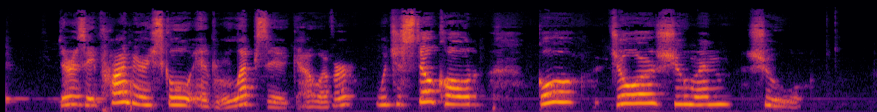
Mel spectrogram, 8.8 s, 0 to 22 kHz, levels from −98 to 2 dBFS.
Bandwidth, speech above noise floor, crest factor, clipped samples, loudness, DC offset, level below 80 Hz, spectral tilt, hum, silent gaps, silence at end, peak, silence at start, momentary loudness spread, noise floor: 16 kHz; 44 dB; 20 dB; under 0.1%; -26 LUFS; under 0.1%; -70 dBFS; -2 dB/octave; none; none; 0.75 s; -6 dBFS; 0.05 s; 14 LU; -69 dBFS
